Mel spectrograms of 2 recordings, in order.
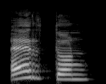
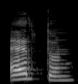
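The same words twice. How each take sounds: First: "Ayrton" called much louder, insistent. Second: A first call, somewhat louder; calling his name. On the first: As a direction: call him louder, losing patience. ("Ayrton" chiamato molto più forte, con insistenza) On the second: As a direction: call to get his attention. (primo richiamo a "Ayrton", un po' più forte) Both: Acted. Calling Ayrton repeatedly.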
